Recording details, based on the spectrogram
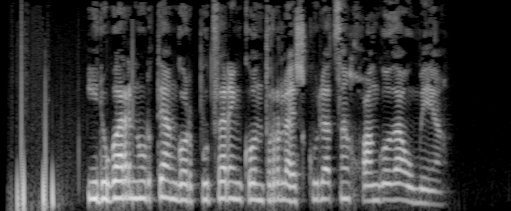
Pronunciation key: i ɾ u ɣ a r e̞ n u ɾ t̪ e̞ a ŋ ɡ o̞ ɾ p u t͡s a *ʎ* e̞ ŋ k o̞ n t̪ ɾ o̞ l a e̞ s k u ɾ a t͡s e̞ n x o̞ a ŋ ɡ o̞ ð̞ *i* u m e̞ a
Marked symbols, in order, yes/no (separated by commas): no, no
